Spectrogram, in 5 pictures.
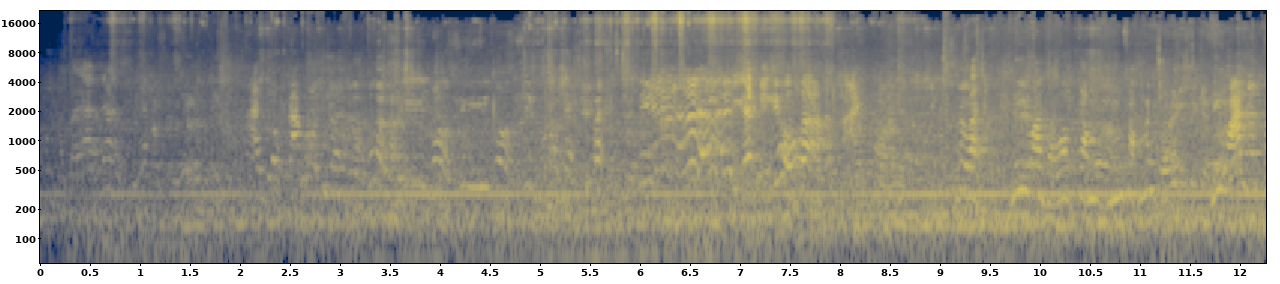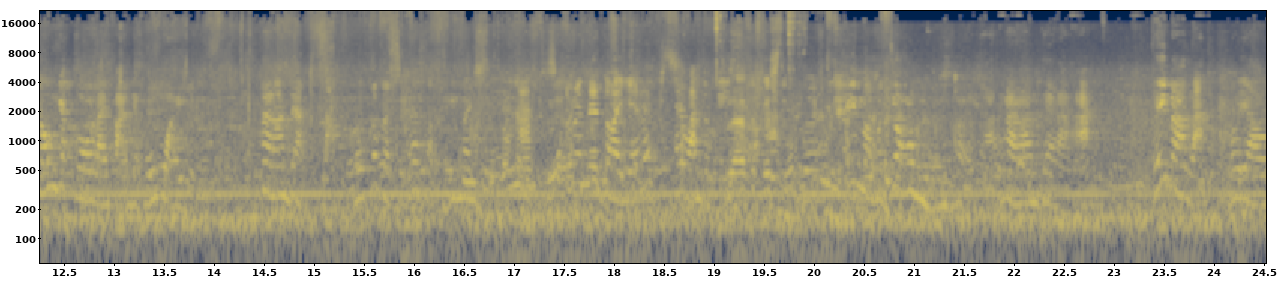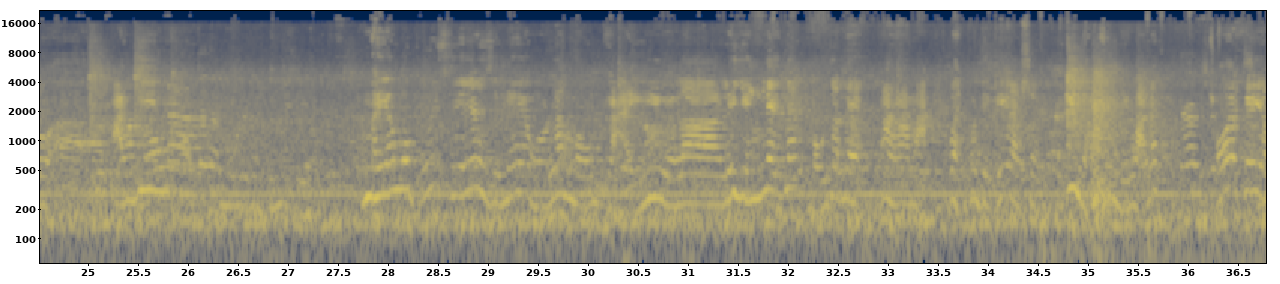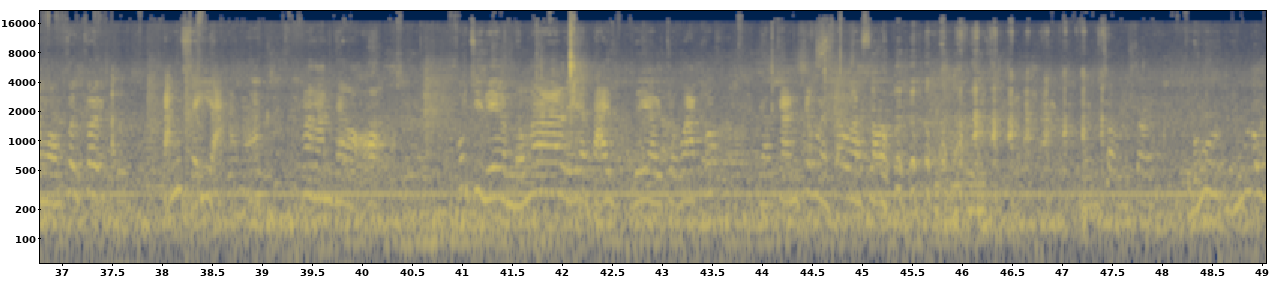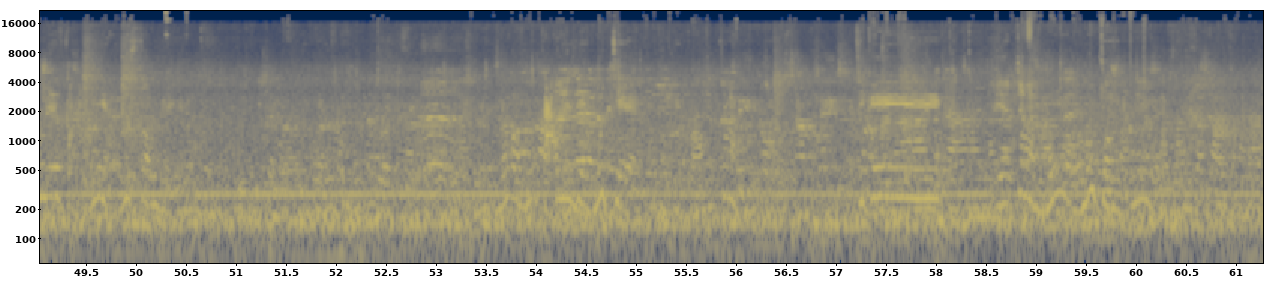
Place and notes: Amsterdam, Nederlands - Asian people talking
Asian people talking loudly into the street and quiet street ambiance on a sunny afternoon.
